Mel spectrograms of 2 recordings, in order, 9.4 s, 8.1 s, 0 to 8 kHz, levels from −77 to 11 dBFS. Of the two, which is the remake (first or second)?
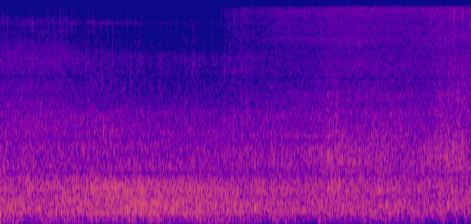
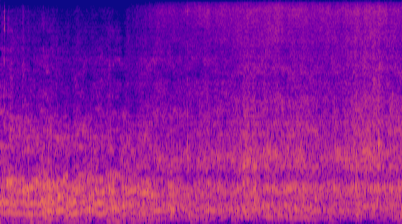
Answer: second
